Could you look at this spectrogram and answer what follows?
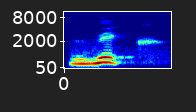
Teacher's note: ذال نرمی سے ادا ہوگا، سیٹی کی آواز نہیں آنی چاہیے. ذک، کاف بھی باریک ہوگا، را پر ہوگا، کھڑی زبر ایک الف کے برابر کھینچیں گے.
